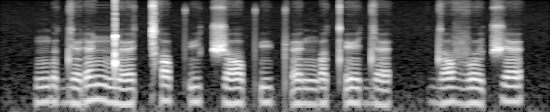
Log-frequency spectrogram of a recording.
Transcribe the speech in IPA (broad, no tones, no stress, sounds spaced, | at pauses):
ŋ o d ɵ ɾ œ ŋ͡ǃ œ ǀʰ ɔ pʼ y t͡ʃ ɔ pʼ y pʼ œ ŋ ɔ tʼ ø d œ | d ɔ v o t͡ʃ œ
